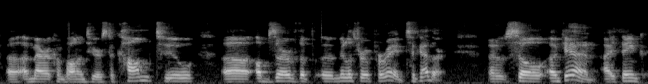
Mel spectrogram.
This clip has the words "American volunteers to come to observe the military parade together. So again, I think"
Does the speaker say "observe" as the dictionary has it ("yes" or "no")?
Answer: yes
